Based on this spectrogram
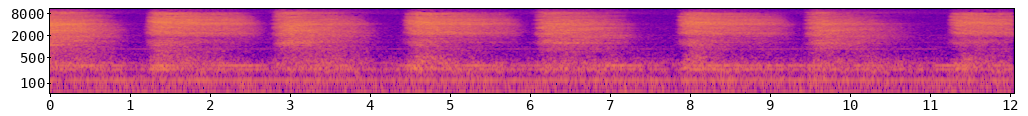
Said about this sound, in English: And we're going to do 5 more breaths, and then we'll have a couple of integrating breaths and close the practice. When you're ready, breathing in and out.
